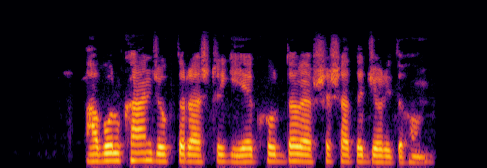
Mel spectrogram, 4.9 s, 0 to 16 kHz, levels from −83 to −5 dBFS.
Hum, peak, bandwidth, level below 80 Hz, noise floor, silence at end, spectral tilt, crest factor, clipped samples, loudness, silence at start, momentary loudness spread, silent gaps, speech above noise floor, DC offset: none; -2 dBFS; 7.2 kHz; -60 dBFS; -77 dBFS; 0.6 s; -7 dB/octave; 16 dB; under 0.1%; -17 LUFS; 0.85 s; 11 LU; none; 60 dB; under 0.1%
